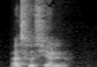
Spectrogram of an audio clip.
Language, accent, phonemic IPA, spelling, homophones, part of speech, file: French, France, /a.sɔ.sjal/, asocial, asociale / asociales, adjective, LL-Q150 (fra)-asocial.wav
- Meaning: asocial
